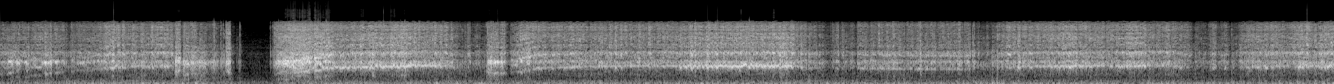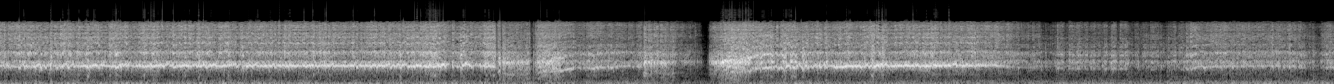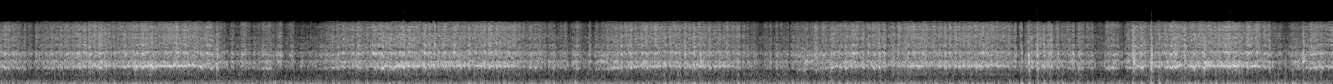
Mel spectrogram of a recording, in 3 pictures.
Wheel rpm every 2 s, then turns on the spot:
150, 100, 200, 220, 210, 220, 220, 210, 210, 130, 150, 220, 220, 220, 220, 230, 220, 220, 230, 220.
none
